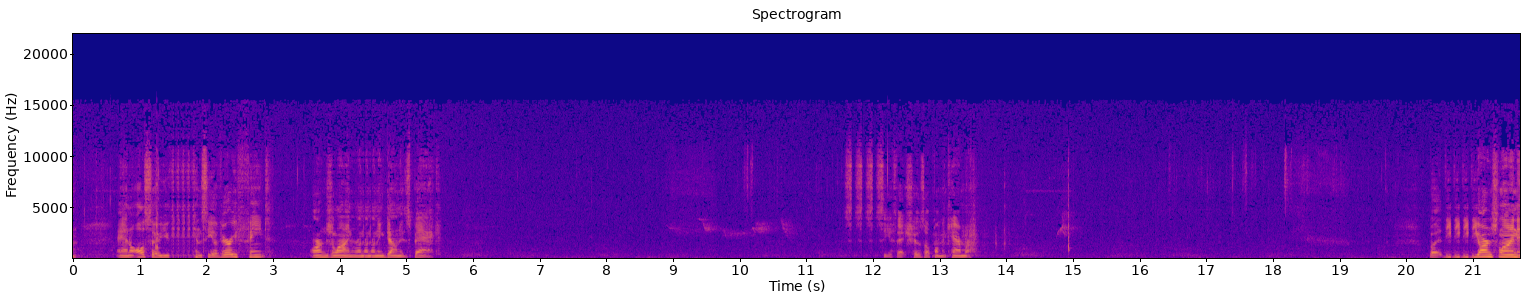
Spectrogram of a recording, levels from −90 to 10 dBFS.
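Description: Repeated frames stutter the sound at 1.50 s (a 78 ms block replayed four times), 4.35 s (105 ms, twice), 11.67 s (157 ms, three times) and 20.65 s (131 ms, three times). Identical compressed frames were resent, so each slice recurs and lengthens the audio rather than leaving gaps.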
